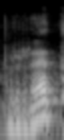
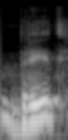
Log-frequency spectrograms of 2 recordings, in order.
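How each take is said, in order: First: The vowel is a short e sound. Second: The vowel is a long ee sound. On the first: The speaker calls it right. "इसको ब्रेथ बोला जाता है" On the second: The speaker calls it wrong. "Mostly लोग इसको भी ब्रीथ ही बोलते हैं, जो कि गलत है"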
